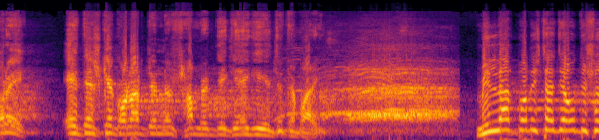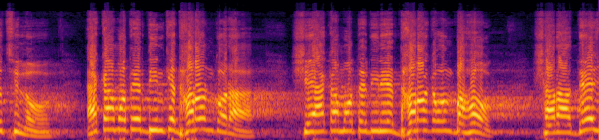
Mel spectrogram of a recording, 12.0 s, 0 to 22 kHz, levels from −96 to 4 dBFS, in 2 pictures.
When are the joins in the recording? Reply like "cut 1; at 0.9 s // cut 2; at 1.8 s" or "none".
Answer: cut 1; at 4.6 s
